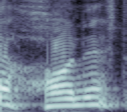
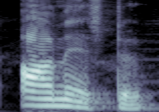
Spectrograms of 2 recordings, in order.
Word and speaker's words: honest: सबसे पहले इसका लोग उच्चारण ही गलत करते हैं, इसे हॉनेस्ट पढ़ते हैं, जबकि इसे लिखा जाता है ऑनेस्ट।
